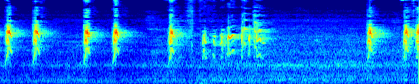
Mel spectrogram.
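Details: White-eared bulbul (Basra bulbul) in full excitement, singing to get other bulbuls singing: loud, sharp, clipped notes, then a brief warbled twitter, a short silence, and a final cluster of three strong notes.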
